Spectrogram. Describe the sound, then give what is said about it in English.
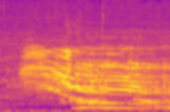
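A beast being hit with a broom lets out a loud, pained yelp as it retracts its head, stretching into a strained, tonal wail, its pitch sliding downward over about two seconds, with no voices around it. “The beast yelped as it retracted its head.”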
